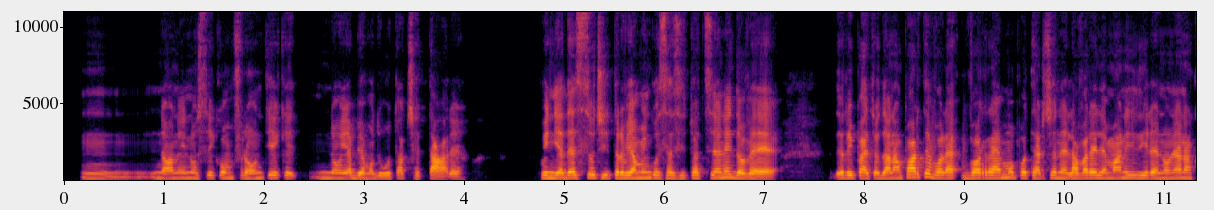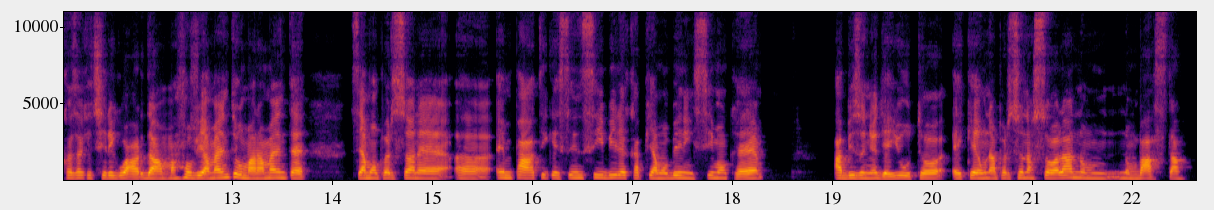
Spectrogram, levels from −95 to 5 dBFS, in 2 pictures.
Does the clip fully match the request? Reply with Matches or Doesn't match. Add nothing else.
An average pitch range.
Doesn't match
